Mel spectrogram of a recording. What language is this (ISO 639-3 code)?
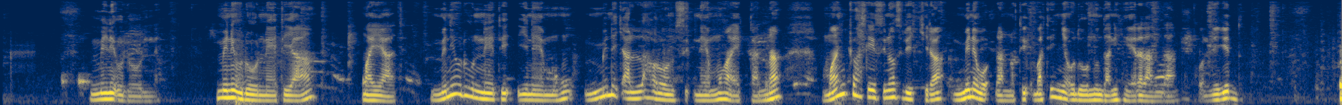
sid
